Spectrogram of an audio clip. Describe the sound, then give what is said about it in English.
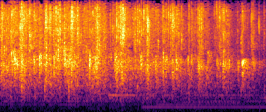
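A church audience claps together for the Lord in sustained, dense applause, a steady wash of many hands with no voices rising above it, and a low hum running underneath. “Can you give an applause to the Lord?”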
